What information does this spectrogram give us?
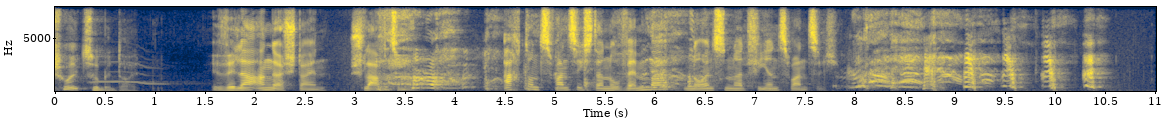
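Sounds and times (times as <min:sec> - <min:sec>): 
speech: 0:00.1 - 0:00.9, 0:01.6 - 0:08.2
man coughing: 0:03.2 - 0:07.0, 0:07.8 - 0:10.6.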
